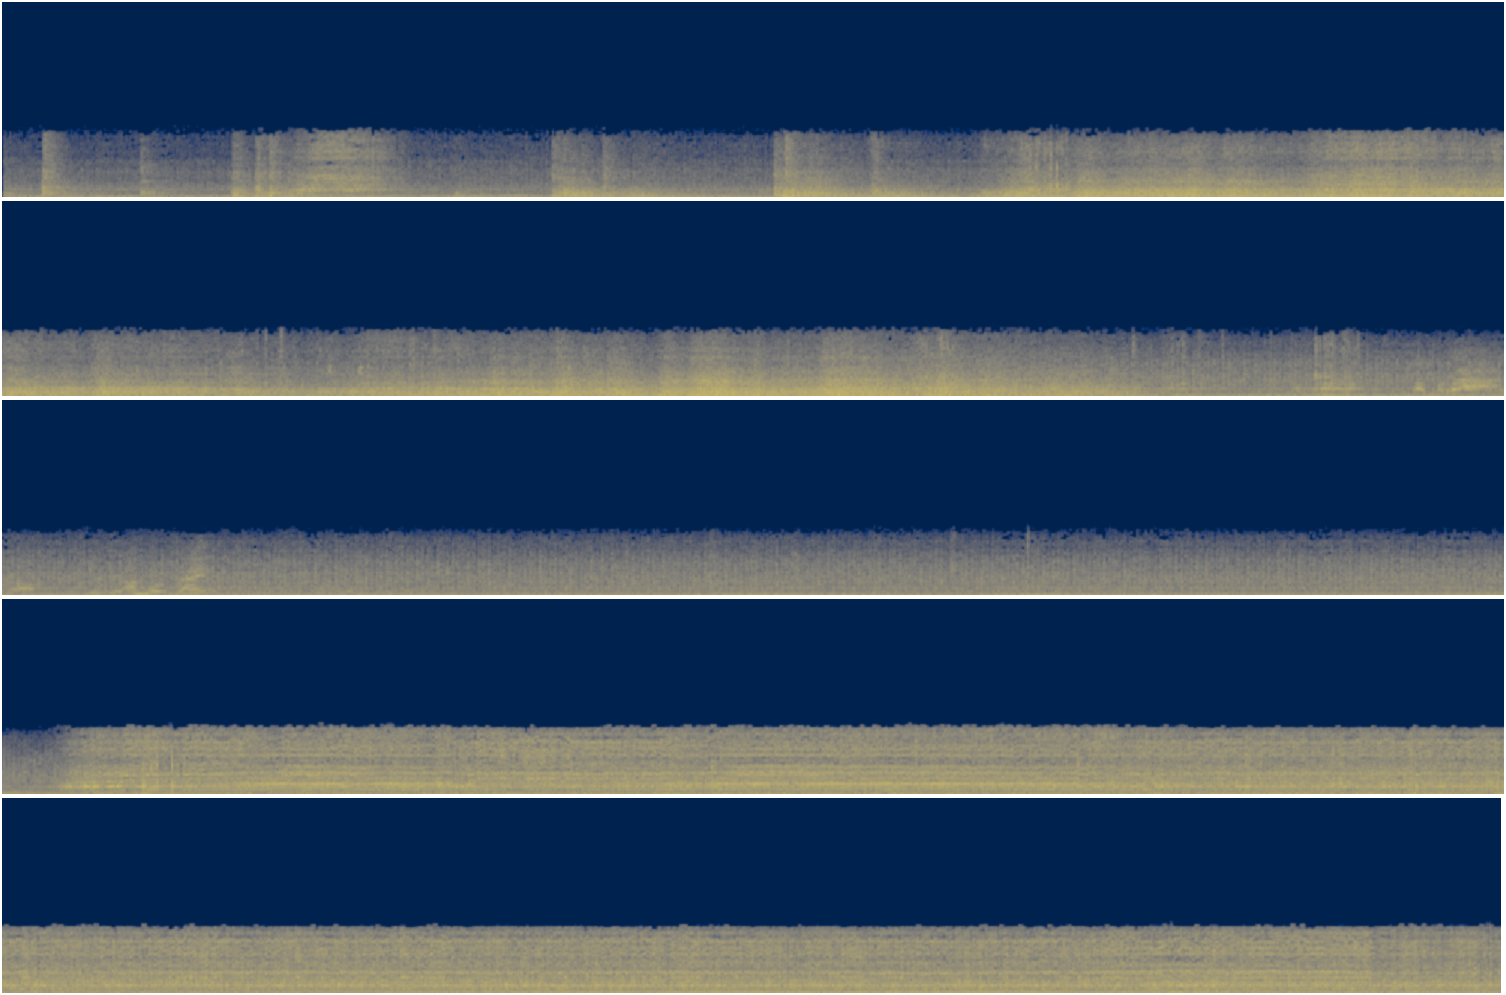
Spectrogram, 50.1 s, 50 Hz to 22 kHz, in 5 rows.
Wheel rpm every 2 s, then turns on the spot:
0, 20, 0, 10, 50, 50, 40, 10, 10, 10, 0, 0, 0, 0, 0, 90, 160, 160, 160, 160, 160, 160, 160, 160, 160.
18-20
